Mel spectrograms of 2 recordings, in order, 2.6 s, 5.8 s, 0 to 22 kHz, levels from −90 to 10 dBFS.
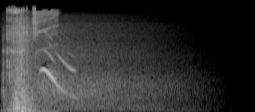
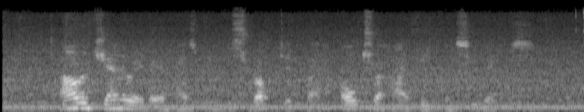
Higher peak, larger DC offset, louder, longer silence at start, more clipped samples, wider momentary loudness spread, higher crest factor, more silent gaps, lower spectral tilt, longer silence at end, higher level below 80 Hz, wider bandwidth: second, -4 dBFS vs 0 dBFS; neither; about the same, -21 LUFS vs -21 LUFS; about the same, 0 s vs 0.05 s; neither; first, 24 LU vs 18 LU; about the same, 24 dB vs 20 dB; neither; second, -2 dB/octave vs -6 dB/octave; first, 1.35 s vs 0 s; first, -42 dBFS vs -52 dBFS; first, 17 kHz vs 15 kHz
